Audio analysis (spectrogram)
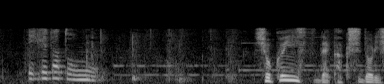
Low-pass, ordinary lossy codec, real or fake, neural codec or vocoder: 5.4 kHz; none; real; none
